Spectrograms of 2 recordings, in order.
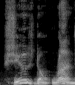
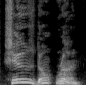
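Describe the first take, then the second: First: Slow, stress on shoes; mother gently setting her son straight; gentle correction. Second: Slow, weighted title line; title read slowly. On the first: Acted. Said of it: "she said". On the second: Shown as a demonstration. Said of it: "shoes don't run, Stevie".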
